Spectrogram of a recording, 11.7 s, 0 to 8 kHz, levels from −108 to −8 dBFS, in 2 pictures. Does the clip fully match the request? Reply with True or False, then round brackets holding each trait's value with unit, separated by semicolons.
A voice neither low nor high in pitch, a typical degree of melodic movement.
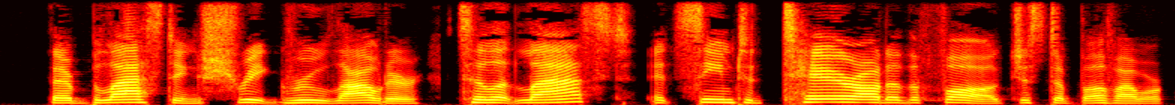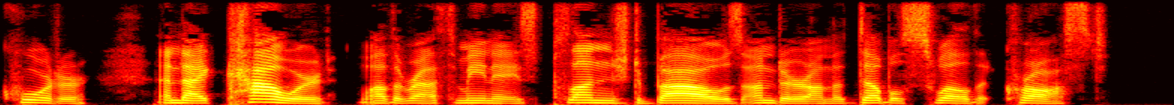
True (180 Hz; 3.5 semitones)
